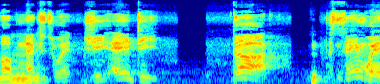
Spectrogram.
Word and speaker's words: Gad: God. The same way it's pronounced in Enoch, with that little vowel point above the A.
